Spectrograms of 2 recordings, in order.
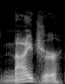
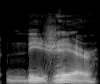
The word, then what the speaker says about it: Niger: Now, the backstory here is Niger, and if you're not sure what I'm talking about, the West African country that's uranium-rich and looks to English speakers like it ought to be pronounced Niger. Well, that's a French-speaking place, so it's pronounced Niger. And their situation, they had a coup, essentially.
